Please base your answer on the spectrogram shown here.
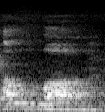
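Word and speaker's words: الله: We don't pronounce the first L, we don't say Al, no, we say Allah.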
